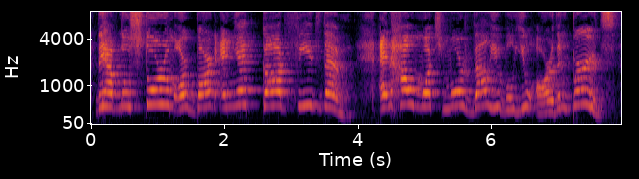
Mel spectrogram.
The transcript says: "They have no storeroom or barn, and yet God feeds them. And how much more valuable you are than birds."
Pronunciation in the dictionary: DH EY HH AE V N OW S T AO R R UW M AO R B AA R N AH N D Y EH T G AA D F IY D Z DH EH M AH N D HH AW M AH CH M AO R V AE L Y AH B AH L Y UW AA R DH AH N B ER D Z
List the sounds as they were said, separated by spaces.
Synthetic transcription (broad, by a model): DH EY HH AE V N OW S T AO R R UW M AO R B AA R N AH N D Y EH T G AA D F IY D Z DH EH M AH N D HH AW M AH CH M AO R V AE L Y AH B AH L Y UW AA R DH AH N B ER D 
